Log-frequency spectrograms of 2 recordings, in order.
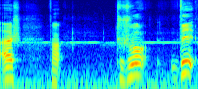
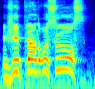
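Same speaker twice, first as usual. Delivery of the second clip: much higher, slow, delighted brag; gleeful boast; 10 semitones higher, 8 dB louder, much slower than usual. Real, not acted. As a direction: stretch it out, thrilled with your riches. Delighted at his own stockpile.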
